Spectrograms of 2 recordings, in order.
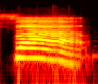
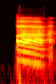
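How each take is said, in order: First: It starts with an f sound. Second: It starts with a p sound. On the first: The speaker calls it right. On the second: The speaker calls it wrong. "bukan pa"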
